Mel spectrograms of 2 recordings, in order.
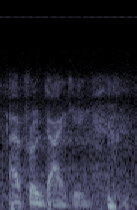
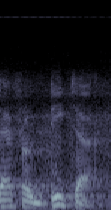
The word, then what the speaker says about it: Aphrodite: They'd say, oh, great goddess Aphrodite. Or worse still, Aphrodite. Nothing had happened. Why? Because it's Aphrodita. Should a deity listen when you can't even pronounce its name?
